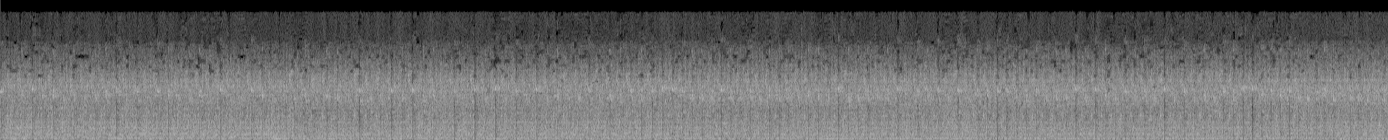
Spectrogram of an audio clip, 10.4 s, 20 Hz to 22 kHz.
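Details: Woods 6180 zero-turn mower, 18 hp Briggs & Stratton Vanguard V-twin, with an air filter borrowed from another V-twin: steady, even idle with no misses, knocks or hunting; running fine.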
